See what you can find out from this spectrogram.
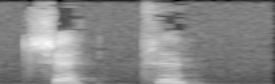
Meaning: chicken
- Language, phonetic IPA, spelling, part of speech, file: Adyghe, [t͡ʃatə], чэты, noun, Ʃt͡atə.ogg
